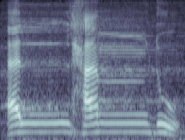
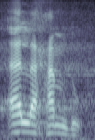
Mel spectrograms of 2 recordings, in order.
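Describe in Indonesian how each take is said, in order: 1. Bunyi l mengalir sebentar sebelum hamdu. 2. Huruf l dibaca cepat dan dipotong pendek. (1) "Yang betul apa?" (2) "jangan baca alhamdu"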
